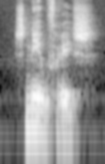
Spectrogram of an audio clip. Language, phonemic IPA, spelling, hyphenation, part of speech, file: Dutch, /ˈsneːu̯.freːs/, sneeuwfrees, sneeuw‧frees, noun, Nl-sneeuwfrees.ogg
- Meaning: rotary snow plough, rotary snow plow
